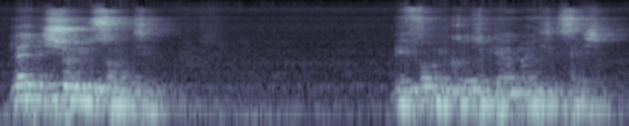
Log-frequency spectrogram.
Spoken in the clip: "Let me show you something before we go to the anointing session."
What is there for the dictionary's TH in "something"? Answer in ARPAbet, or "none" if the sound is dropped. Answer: T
